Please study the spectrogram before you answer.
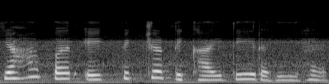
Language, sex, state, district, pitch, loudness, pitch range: Hindi, male, Madhya Pradesh, Katni, 225 Hz, -18 LUFS, 205-275 Hz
